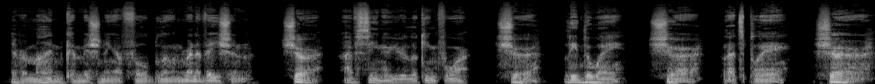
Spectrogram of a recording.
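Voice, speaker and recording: A man voicing a gruff, weary monster hunter in a fantasy video game, with a husky rasp and terse, deadpan, sardonic sentences. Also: low-pitched, dry recording, full character voice. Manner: terse, clipped, deadpan sentences with dry sarcasm.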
